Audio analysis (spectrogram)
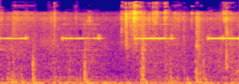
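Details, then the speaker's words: RV shore power surge protector alarm: high thin beeps about every half second over handling noise, sounding whenever shore power is lost. "Anytime we lose power, it comes on with a shore off telling us we lost power. Just a second. Okay. Not to mention, it's annoying."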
